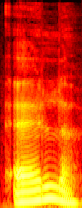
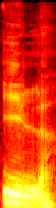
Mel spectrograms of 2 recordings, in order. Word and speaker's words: il: J'avais vu un L, je ne sais pas qui. Ouais. Mounsif Agdiou. Attention, c'est pas L, mais c'est vraiment il.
